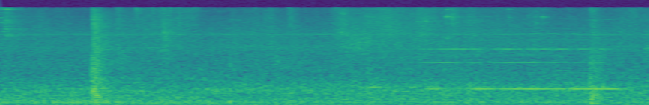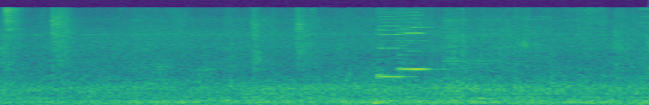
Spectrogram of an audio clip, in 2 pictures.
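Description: Steady interior hum of a Toronto Flexity Outlook streetcar standing at a stop, with a few light clicks and a thump, and a short two-note electronic chime about seven seconds in.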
